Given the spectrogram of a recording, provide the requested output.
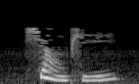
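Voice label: "橡皮", Mandarin Chinese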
